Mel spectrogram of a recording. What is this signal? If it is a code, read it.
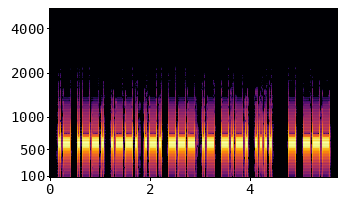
Morse code, heard as a keyed tone, about 25 wpm, 600 Hz. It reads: APPROACH TO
